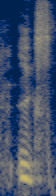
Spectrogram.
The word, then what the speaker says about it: GSX-S 1000 X: avec une GSX-S 1000 X à prononcer cross, mais enfin moi je dirais X quand même.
